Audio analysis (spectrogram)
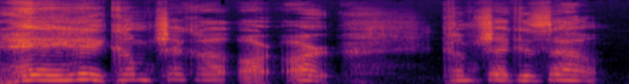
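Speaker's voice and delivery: play-acted vendor hawking shout, very high pitch. Retelling how an art seller down the hall called them over: imitating a vendor shouting. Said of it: "shouting at us".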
